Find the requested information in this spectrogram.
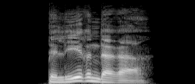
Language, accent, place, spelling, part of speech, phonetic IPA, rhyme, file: German, Germany, Berlin, belehrenderer, adjective, [bəˈleːʁəndəʁɐ], -eːʁəndəʁɐ, De-belehrenderer.ogg
- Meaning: inflection of belehrend: 1. strong/mixed nominative masculine singular comparative degree 2. strong genitive/dative feminine singular comparative degree 3. strong genitive plural comparative degree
